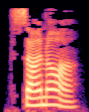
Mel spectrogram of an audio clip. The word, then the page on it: sana: British English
